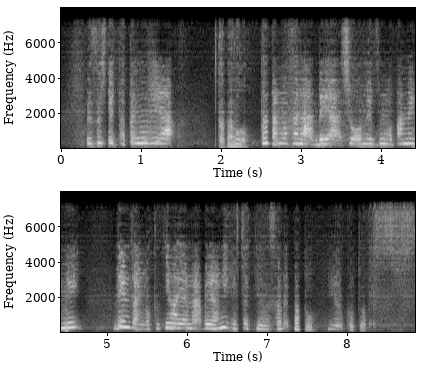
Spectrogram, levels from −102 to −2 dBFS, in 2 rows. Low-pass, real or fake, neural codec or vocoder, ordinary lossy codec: 7.2 kHz; fake; codec, 44.1 kHz, 0.9 kbps, DAC; none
